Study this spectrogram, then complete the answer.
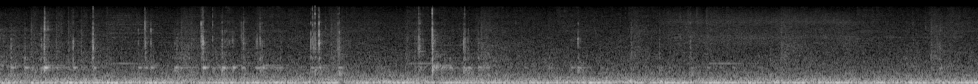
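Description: A screwdriver clicks and scrapes against metal fittings.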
